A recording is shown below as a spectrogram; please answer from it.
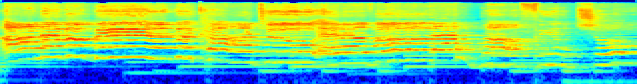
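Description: A woman singing a slow ballad melody in long, held-out phrases over ringing acoustic guitar chords, the voice much louder than the guitar.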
